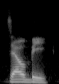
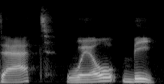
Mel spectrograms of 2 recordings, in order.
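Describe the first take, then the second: First: The words run together quickly as one contraction. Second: Each word is said separately and fully.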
